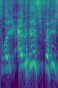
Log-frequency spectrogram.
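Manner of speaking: normal talking voice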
